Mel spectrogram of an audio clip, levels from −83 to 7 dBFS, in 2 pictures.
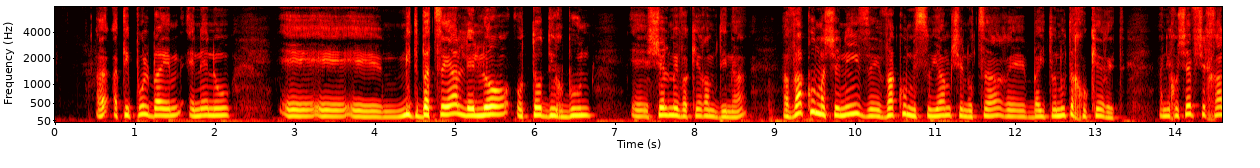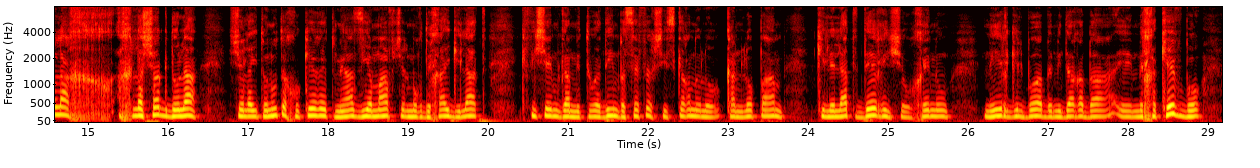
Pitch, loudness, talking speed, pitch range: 165 Hz, -22 LUFS, 115 wpm, 155-185 Hz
